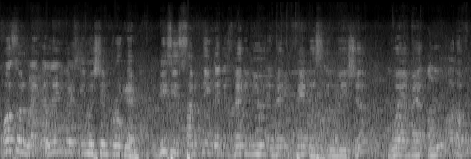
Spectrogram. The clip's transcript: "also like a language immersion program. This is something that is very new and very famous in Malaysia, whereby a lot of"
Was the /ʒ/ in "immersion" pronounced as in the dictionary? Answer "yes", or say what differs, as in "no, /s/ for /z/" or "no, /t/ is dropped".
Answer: no, /ʃ/ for /ʒ/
